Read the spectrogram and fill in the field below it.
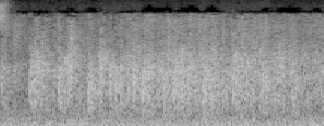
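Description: A dense wash of clapping from a gathering, continuous and fairly even, heard at moderate distance with little talk over it.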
